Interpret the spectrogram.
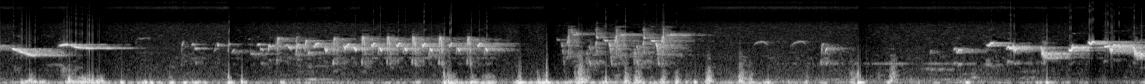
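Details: A pair of yellow-vented bulbuls singing outdoors amid steady low rumbling noise: short whistles, then bursts of rapid bubbly warbling notes, and scattered clear slurred whistles.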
